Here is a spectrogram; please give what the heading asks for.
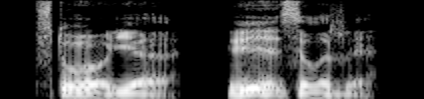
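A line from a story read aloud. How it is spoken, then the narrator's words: Loud laughter. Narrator (Russian): хохотал я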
